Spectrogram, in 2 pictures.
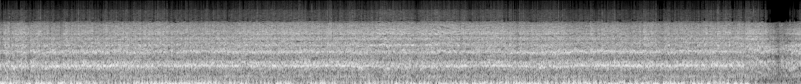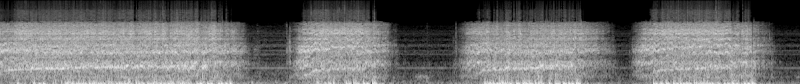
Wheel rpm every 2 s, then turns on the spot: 220, 230, 220, 180, 190, 80, 100, 120.
none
